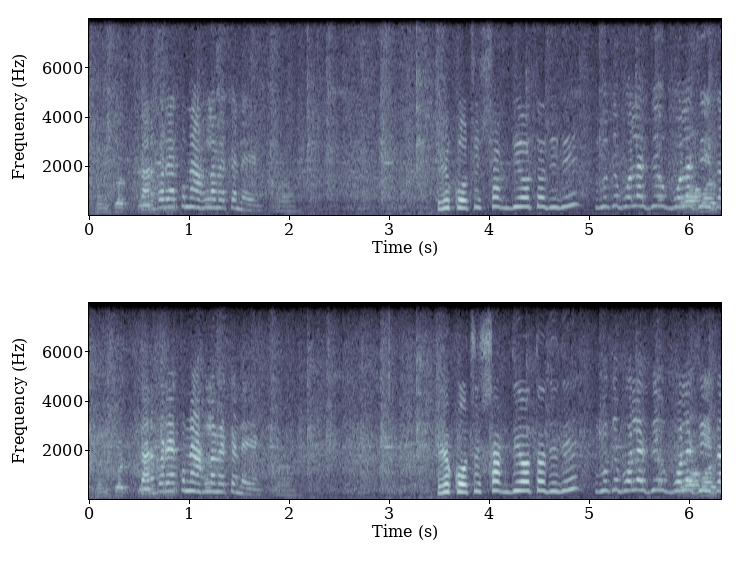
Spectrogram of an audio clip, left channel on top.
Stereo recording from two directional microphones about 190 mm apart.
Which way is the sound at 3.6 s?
5° right (ahead or behind).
